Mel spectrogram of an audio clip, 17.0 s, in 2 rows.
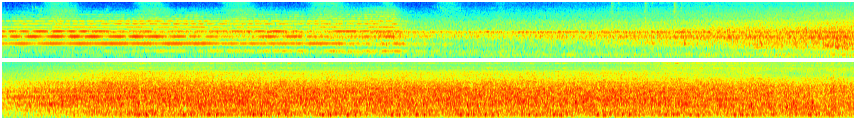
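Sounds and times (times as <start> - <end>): train horn chord: 0.0 - 4.8
electric train passing by: 0.0 - 17.0.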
